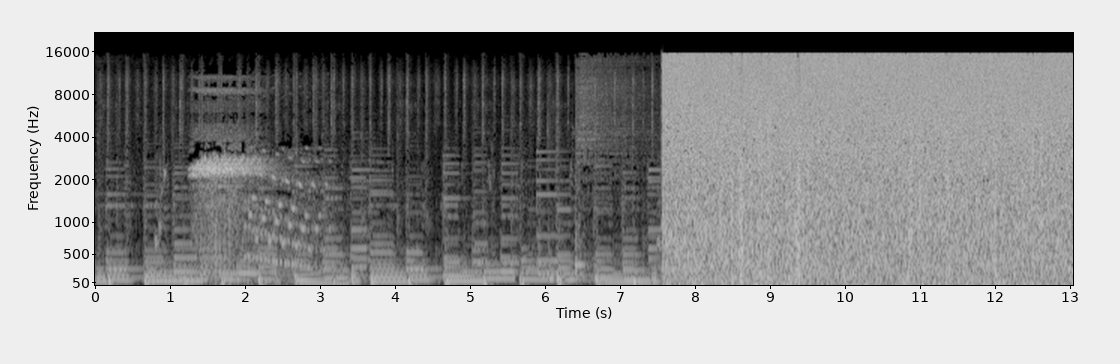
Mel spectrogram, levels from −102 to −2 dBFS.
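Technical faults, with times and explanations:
7.55–13.05 s, samples built from the wrong bytes: the reader misassembles each sample's bytes, so the rapidly changing low bits dominate, producing loud, harsh broadband noise until the end.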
